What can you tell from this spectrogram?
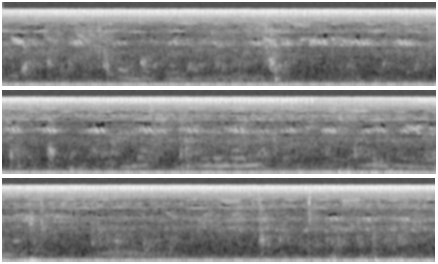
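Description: Outdoor ambience: a high chirping pulses steadily about two or three times a second, and a few short drawn-out animal calls come in the middle, over a low steady rumble.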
